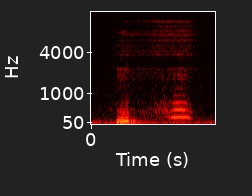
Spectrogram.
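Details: A single low snorting snore followed by a softer whistling breath out; sleep snoring recorded as snoring ASMR.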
